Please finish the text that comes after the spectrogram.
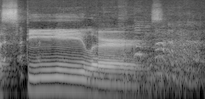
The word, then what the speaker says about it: Steelers: And like, and then after a while, I realized, the Stillers take on whoever this weekend. Oh, the Steelers. You're saying it wrong.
